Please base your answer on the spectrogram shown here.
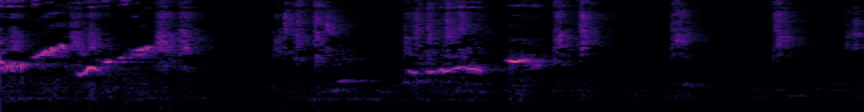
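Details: White-rumped shama, a caged bird practising its singing: rapid varied phrases of rising whistles mixed with dense, harsh high-pitched chatter, delivered in bursts separated by short pauses.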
